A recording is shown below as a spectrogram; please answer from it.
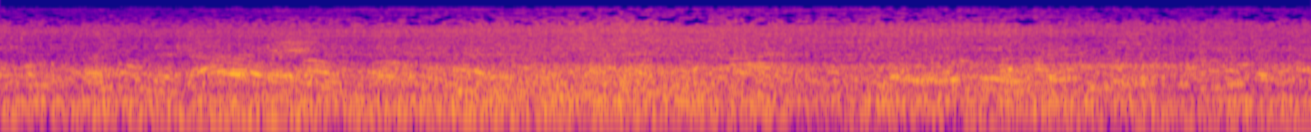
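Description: Voices of people talking among a crowd, over a steady low rumble.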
